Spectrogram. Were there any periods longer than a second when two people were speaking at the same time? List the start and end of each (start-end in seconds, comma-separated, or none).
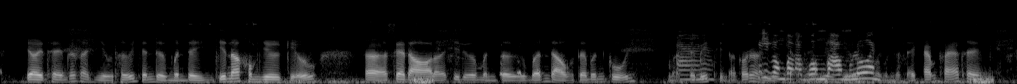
7.6-8.8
